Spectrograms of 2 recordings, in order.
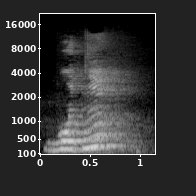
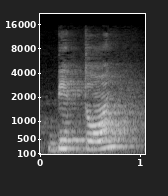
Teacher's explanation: en la palabra budni, ba, es un sonido duro, mientras que en la palabra betón, el sonido b es palatalizado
